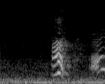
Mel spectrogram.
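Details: A five-month-old Welsh Springer Spaniel puppy in training gives one short, high yelping yip, then a softer second note; low background hum throughout.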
